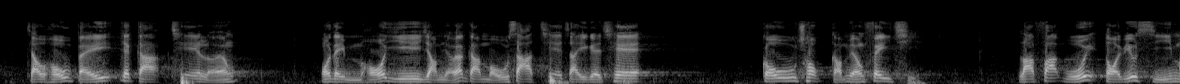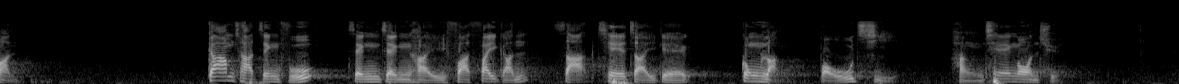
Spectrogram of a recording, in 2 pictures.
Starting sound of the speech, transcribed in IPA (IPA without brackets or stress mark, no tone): t͡s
